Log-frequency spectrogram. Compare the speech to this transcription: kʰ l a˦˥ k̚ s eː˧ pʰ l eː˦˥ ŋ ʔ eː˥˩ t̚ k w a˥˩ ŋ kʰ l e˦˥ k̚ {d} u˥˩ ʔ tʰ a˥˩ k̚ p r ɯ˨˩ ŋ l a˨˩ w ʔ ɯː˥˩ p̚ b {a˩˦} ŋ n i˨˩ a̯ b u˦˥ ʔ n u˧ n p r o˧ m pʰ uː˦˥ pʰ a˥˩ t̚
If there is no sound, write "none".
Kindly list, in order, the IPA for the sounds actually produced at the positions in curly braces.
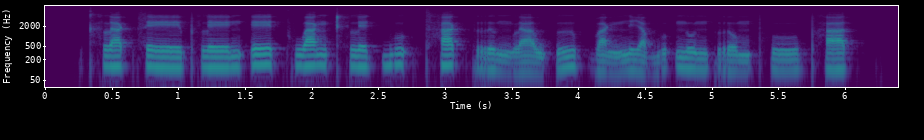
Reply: b, a˩˦

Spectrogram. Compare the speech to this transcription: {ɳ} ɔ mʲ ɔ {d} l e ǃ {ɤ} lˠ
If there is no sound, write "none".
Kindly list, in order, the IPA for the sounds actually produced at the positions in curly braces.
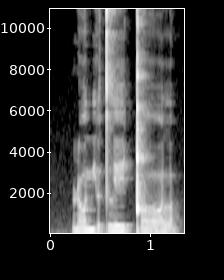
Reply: ɳ, t, ɔ

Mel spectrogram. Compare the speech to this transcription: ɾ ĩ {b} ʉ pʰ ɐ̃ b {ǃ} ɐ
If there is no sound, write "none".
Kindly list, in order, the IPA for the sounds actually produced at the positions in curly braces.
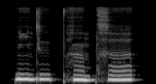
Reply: d, x

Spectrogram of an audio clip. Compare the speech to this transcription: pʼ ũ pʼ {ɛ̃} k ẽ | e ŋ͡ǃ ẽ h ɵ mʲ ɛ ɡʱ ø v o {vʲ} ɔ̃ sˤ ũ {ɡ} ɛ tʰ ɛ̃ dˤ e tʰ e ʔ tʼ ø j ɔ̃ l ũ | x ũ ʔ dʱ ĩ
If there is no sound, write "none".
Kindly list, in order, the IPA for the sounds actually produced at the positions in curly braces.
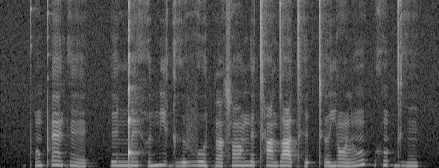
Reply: ɛ̃, pʲ, ŋ

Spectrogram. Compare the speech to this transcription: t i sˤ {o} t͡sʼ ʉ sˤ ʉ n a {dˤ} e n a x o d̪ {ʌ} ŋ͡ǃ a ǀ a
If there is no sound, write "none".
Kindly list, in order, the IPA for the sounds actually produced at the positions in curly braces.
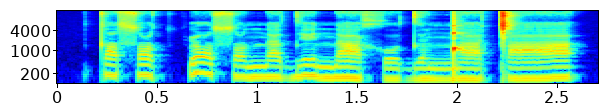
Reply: o, d̪, ə

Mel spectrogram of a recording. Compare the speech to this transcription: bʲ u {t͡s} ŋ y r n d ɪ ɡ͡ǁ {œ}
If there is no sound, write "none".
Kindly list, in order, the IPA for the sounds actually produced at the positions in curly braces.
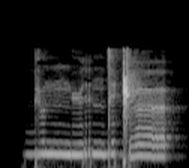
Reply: n, œ

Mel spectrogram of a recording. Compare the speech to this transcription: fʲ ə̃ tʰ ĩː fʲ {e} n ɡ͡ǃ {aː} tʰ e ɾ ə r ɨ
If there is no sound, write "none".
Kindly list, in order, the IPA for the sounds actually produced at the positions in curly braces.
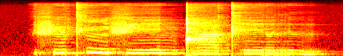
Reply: eː, aː

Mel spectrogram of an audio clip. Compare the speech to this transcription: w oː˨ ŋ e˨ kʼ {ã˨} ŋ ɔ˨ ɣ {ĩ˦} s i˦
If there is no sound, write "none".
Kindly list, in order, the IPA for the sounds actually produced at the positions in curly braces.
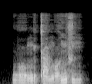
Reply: a˨, ĩ˦

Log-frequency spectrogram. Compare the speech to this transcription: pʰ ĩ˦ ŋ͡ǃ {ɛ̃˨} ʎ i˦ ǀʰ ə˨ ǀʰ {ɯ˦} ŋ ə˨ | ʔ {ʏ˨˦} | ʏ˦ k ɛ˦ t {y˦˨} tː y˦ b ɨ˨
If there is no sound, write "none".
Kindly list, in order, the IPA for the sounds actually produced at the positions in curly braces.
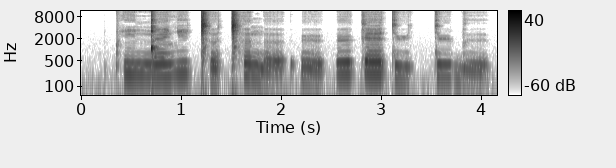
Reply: ɛ̃˦, ə˦, ʏ˨, y˨

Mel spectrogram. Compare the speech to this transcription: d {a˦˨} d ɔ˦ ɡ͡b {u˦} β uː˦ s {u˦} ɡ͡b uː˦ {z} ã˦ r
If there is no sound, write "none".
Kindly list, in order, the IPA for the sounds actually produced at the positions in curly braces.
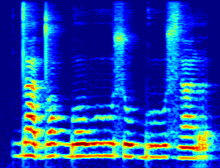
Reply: a˦˨, o˦, u˦, z

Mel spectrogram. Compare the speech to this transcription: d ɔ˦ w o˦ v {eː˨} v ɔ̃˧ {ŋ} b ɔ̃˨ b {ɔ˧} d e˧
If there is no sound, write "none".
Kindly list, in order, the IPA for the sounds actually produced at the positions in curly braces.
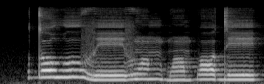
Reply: eː˨, ŋ, ɔ˧

